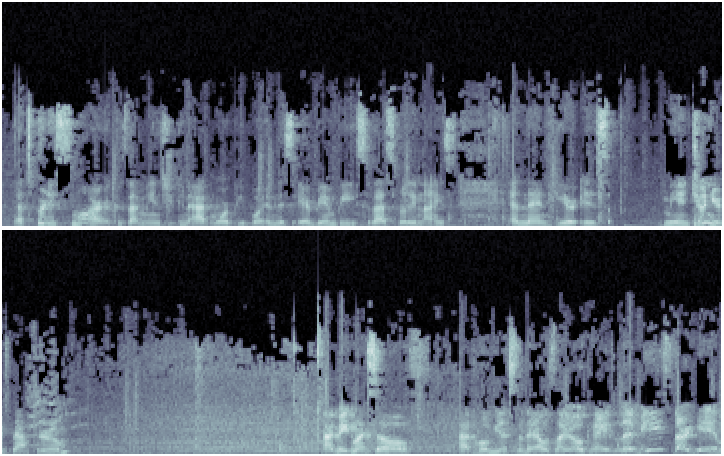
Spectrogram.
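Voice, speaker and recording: A young woman talking to her camera in a casual, upbeat vlog while on a beach vacation, giving a tour of a rental house. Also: mid-range voice. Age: young adult. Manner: chatty, upbeat, talks straight to camera. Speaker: lifestyle vlogger.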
